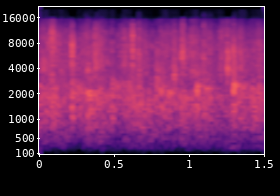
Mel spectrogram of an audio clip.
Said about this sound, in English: A big clap for Myra.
